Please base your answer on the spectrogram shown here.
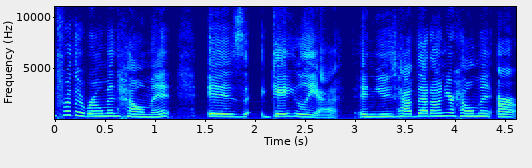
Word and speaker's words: galea: so the name for the roman helmet is gaelia and you have that on your helmet or on your handout there and it's spelled g-a-l-e-a and it's pronounced galea the helmet was made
